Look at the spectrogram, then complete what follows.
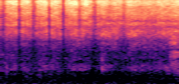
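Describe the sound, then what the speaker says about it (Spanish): Fine sandpaper rubs over the stickered plastic shell of an Xbox Series X console in quick, evenly spaced back-and-forth strokes. The scratchy rasps are soft and close, with brief gaps between passes. "Y la estoy lijando por encima."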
